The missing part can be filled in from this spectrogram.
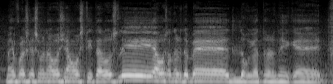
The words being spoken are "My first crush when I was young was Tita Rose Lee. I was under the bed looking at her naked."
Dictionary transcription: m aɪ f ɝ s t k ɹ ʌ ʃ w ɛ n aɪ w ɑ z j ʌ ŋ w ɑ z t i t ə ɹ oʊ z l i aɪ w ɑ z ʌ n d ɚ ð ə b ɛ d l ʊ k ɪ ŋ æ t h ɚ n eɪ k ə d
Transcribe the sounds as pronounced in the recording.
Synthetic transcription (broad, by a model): m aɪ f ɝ s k ʌ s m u n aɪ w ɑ s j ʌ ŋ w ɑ s t i t ə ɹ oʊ s l i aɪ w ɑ s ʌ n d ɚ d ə b ɛ d l ʊ k ɪ ŋ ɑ t h ɚ n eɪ k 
